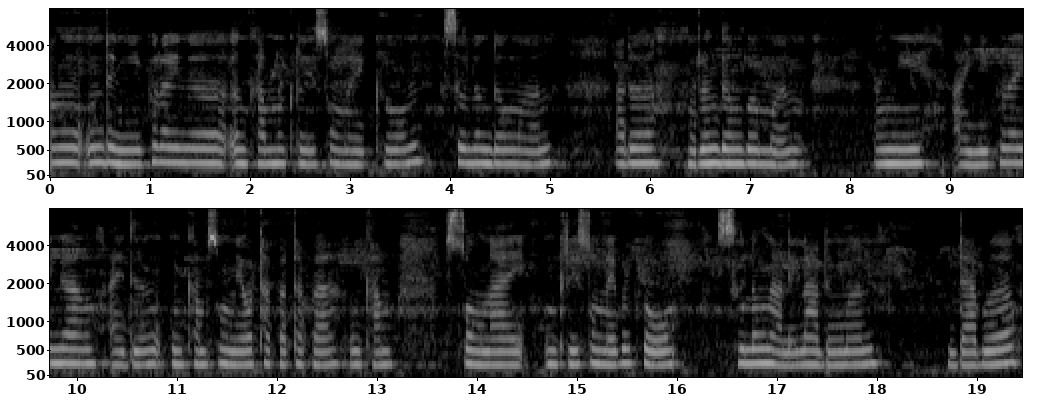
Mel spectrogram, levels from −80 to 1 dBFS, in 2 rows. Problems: constant background noise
